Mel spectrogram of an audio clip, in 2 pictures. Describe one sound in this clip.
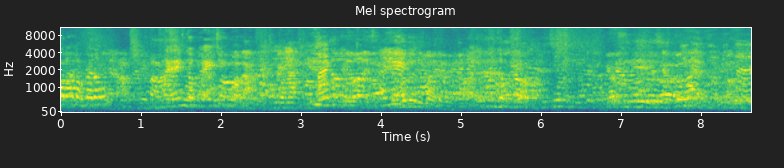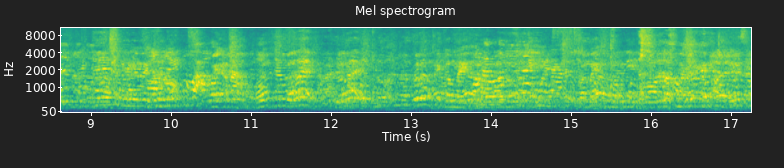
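Many young men and women chatter all around at once, close by.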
